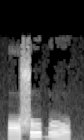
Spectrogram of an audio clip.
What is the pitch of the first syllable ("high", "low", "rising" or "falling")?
low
